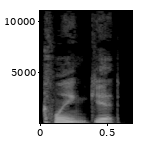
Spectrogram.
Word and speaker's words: Tlingit: first nation's man who had Tlingit pronounced cling get blood in him he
